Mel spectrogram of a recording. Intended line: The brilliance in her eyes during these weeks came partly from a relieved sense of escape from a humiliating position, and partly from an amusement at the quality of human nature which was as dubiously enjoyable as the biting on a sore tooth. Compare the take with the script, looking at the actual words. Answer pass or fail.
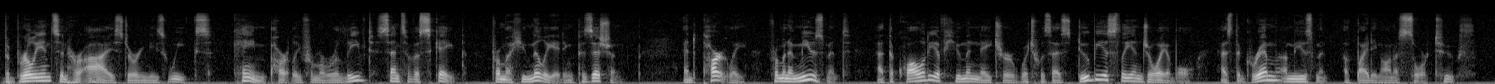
fail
